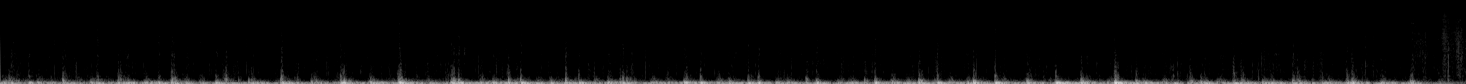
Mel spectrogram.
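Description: Several hands tap and pat with their fingertips on the thin, hollow canopy of an open translucent white plastic/vinyl umbrella standing on a stand. The result is a steady, irregular stream of soft, dull, low thumps that sound like rain drumming on the canopy, with a brief bright rustle at the very end.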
